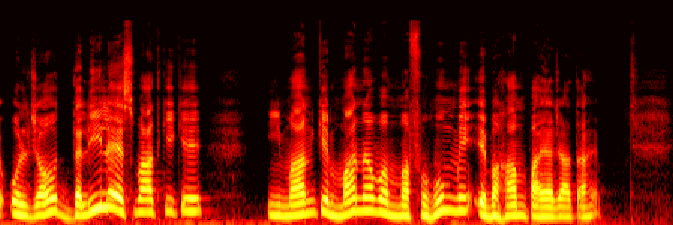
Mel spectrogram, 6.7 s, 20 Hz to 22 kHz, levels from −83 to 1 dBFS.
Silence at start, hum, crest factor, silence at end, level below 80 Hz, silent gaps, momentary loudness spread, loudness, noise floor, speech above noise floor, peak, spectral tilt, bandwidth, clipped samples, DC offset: 0 s; none; 16 dB; 0.75 s; -52 dBFS; none; 9 LU; -18 LUFS; -53 dBFS; 36 dB; -2 dBFS; -8 dB/octave; 13.5 kHz; under 0.1%; under 0.1%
